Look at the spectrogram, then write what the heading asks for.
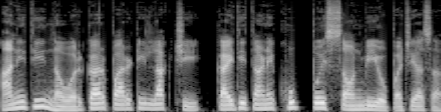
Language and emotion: Goan Konkani, neutral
